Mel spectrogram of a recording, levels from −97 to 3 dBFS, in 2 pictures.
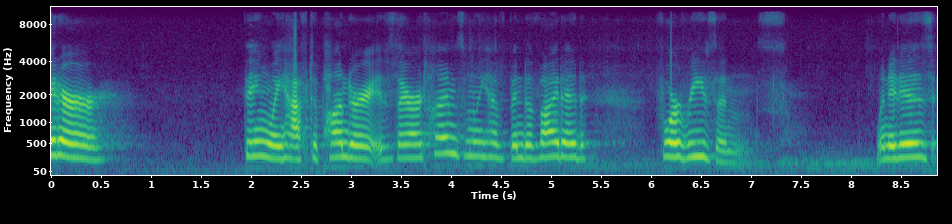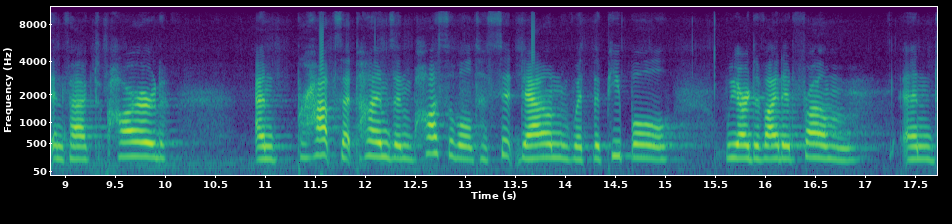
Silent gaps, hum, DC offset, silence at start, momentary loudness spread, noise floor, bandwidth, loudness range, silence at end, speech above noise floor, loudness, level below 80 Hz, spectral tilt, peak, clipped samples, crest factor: none; none; under 0.1%; 0 s; 12 LU; -59 dBFS; 9.6 kHz; 2 LU; 0 s; 42 dB; -17 LUFS; -60 dBFS; -6 dB/octave; 0 dBFS; under 0.1%; 18 dB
